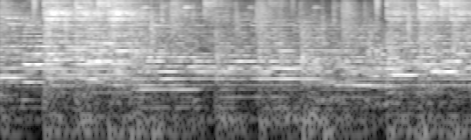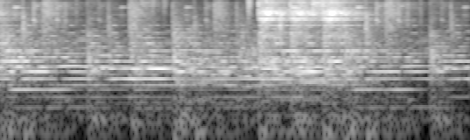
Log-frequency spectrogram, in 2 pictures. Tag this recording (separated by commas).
Music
